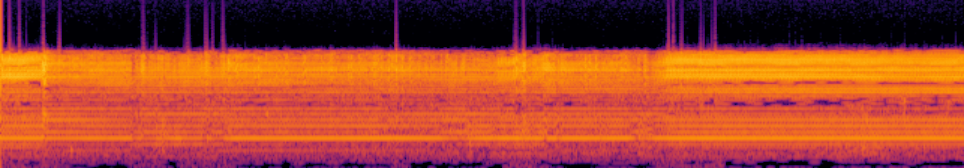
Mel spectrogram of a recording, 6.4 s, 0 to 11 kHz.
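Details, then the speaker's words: RCA Victor model 96T4 1939 tube radio before the antenna is connected. A loud, steady raspy buzz comes from the speaker with no program. "Let's see what we got on our filter capacitor. Alright, I'm hearing racket from the speaker, so that tells us that something's going on."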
